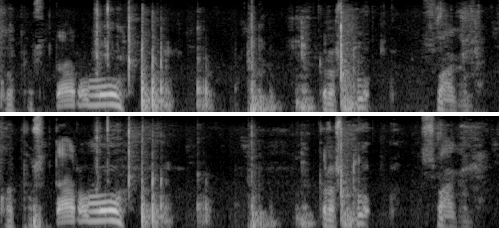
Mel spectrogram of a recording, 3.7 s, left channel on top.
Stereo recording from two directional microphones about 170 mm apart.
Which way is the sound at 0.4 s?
40° right (ahead or behind).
